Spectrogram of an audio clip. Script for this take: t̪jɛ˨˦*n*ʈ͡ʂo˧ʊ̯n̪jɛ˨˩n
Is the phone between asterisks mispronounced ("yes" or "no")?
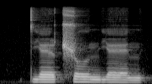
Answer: yes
